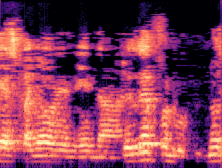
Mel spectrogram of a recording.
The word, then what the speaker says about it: teléfono: How do you say español in Teléfono, no Telefono.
